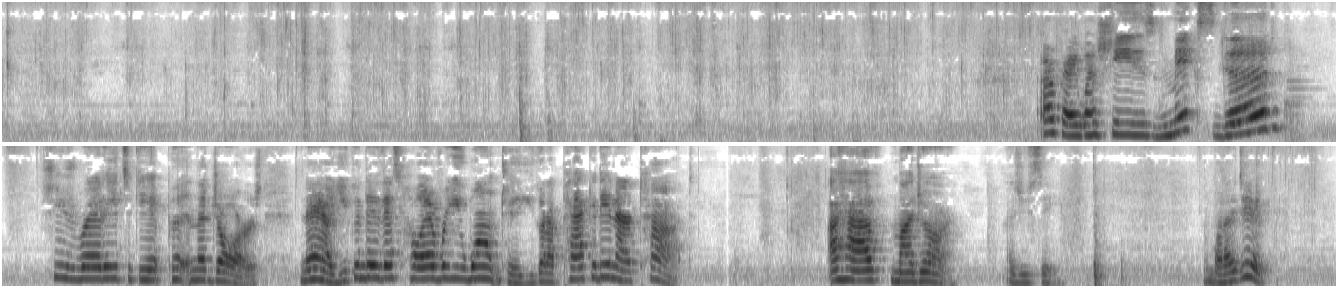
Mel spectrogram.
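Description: Gloved hands squish and knead soft ground meat.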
